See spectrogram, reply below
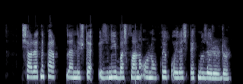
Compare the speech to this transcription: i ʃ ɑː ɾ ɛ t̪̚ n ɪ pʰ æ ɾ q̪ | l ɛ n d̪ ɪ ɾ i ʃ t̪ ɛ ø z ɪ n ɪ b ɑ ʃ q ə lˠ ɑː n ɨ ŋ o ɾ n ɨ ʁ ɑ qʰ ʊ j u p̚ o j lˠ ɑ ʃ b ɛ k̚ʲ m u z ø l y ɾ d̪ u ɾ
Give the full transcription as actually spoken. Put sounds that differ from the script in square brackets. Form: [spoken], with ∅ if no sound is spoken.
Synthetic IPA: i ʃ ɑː ɾ ɛ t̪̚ n ɪ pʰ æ ɾ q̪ | l ɛ n d̪ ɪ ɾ [y] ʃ t̪ ɛ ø z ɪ n ɪ b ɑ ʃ q ə lˠ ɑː n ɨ ŋ o ɾ n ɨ ʁ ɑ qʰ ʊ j u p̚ o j lˠ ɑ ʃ b ɛ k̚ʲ m u z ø [ɾ] y ɾ d̪ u ɾ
